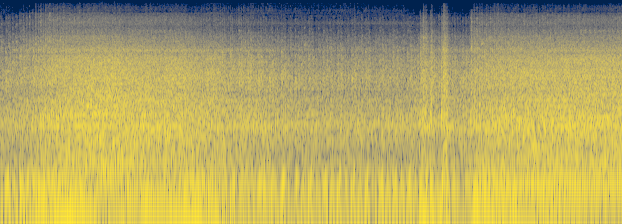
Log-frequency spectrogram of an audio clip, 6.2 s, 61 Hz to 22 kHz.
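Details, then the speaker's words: 1967 VW Westfalia Bus, warm engine idling fairly well, with 009 distributor: quick throttle stab makes revs flutter and stumble before picking up, smooth only if throttle tapered; owner suspects the 009's known dead/flat spot. "if you taper it it seems to be all right you got to tape for this thing really a lot to run fairly smoothly but just a quick step on it yeah it seems to flutter"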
